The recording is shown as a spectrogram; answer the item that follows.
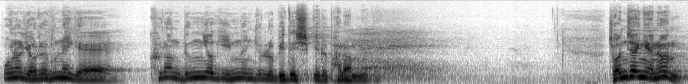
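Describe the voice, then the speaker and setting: A man preaching a lively Sunday sermon as pastor, telling stories with acted-out dialogue and swinging from loud shouts to quiet asides. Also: on the high side, normal speed. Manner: humorous storytelling with acted-out dialogue. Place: church sanctuary. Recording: long hall reverb of a church.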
